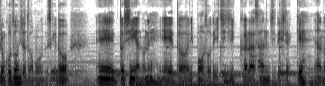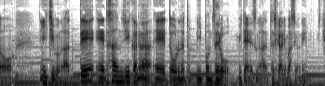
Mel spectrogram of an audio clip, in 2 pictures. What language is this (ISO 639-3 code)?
jpn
